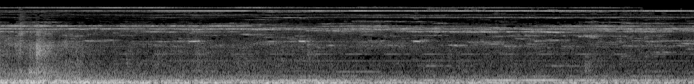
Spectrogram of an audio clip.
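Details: Union Pacific 6644 freight train rolling slowly out of Mesa Yard to a siding: loud continuous high wheel squeal over heavy low rumble and clanging between cars before it stopped; cause unknown, later fixed.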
